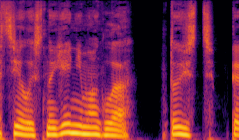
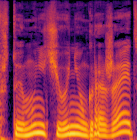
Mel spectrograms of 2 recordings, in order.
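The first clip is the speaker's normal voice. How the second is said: ordinary delivery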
